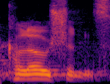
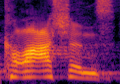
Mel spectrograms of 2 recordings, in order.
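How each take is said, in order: First: It is said in a deep, put-on accent. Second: It is said in a plain Minnesotan accent. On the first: "He says Colossians. I'm going to try to do it better" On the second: "we're Minnesotan, we say Colossians"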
